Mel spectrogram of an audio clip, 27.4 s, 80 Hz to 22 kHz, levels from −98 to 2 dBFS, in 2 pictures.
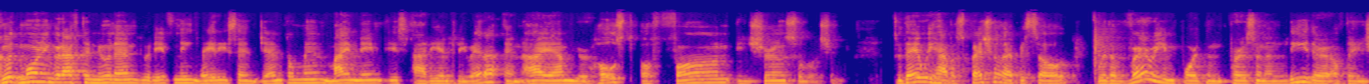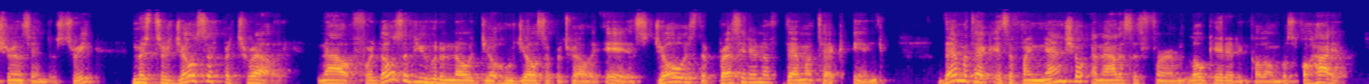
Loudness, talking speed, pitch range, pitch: -20 LUFS, 160 wpm, 125-155 Hz, 135 Hz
